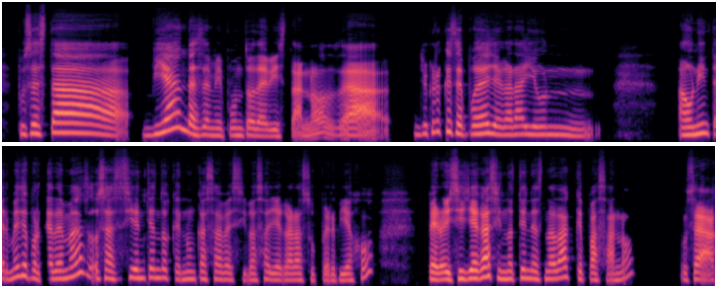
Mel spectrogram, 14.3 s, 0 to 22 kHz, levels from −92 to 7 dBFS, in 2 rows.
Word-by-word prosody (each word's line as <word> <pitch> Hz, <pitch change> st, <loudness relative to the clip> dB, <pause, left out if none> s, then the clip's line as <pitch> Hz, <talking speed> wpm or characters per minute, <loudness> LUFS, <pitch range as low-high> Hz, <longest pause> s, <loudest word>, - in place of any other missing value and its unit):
pues 235 Hz, -1 st, -7 dB
está 260 Hz, -3 st, +5 dB
bien 315 Hz, -, +2 dB
desde 220 Hz, -4 st, 0 dB
mi 200 Hz, -2 st, -6 dB
punto 200 Hz, +1 st, -5 dB
de 185 Hz, -2 st, +1 dB
vista, 180 Hz, -1 st, -3 dB
¿no?, -, -, -5 dB
o -, -, -10 dB
sea, -, -, +3 dB, 0.2 s
yo 235 Hz, +2 st, -7 dB
creo 295 Hz, +3 st, -5 dB
que 310 Hz, -, 0 dB
se 250 Hz, -5 st, +1 dB
puede 245 Hz, +3 st, +3 dB
llegar 220 Hz, -3 st, -1 dB
ahí 230 Hz, 0 st, -2 dB
a -, -, -2 dB
un 215 Hz, -5 st, -6 dB, 0.9 s
a 210 Hz, 0 st, +1 dB
un 225 Hz, +2 st, +2 dB
intermedio, 260 Hz, +3 st, -1 dB
porque 220 Hz, -1 st, -3 dB
además, 265 Hz, -, 0 dB
o -, -, -6 dB
sea, 225 Hz, 0 st, -1 dB
sí 240 Hz, +5 st, -4 dB
entiendo 245 Hz, +1 st, -3 dB
que 200 Hz, -3 st, -9 dB
nunca 210 Hz, +1 st, -4 dB
sabes 195 Hz, -3 st, -6 dB
si 180 Hz, -, -13 dB
vas 185 Hz, +2 st, -8 dB
a 205 Hz, -, -4 dB
llegar 180 Hz, 0 st, -3 dB
a 185 Hz, -, -2 dB
superviejo, 175 Hz, -, -7 dB, 0.5 s
pero 200 Hz, -1 st, +5 dB
y 195 Hz, -, +5 dB
si 215 Hz, +4 st, 0 dB
llegas 245 Hz, +5 st, +7 dB
y -, -, 0 dB
no 215 Hz, +1 st, -1 dB
tienes 220 Hz, -4 st, -3 dB
nada, 220 Hz, +5 st, +2 dB
¿qué 210 Hz, -6 st, -6 dB
pasa, 185 Hz, -1 st, -3 dB
no?, 310 Hz, -, -9 dB, 0.4 s
o -, -, -11 dB
sea. -, -, +4 dB
220 Hz, 215 wpm, -23 LUFS, 200-245 Hz, 0.9 s, llegas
